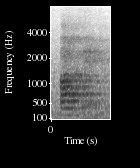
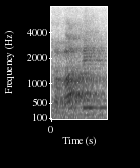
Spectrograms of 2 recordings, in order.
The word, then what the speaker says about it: Pavate: cultural center and as Dr. Pate and we say we pronounce it pavate here.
